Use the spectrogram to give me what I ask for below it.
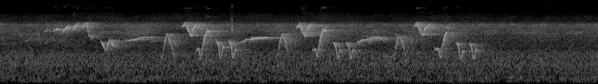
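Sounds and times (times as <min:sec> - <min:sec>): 
bay wren Cantorchilus nigricapillus singing rapid clear whistled notes: 0:00.3 - 0:04.9.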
